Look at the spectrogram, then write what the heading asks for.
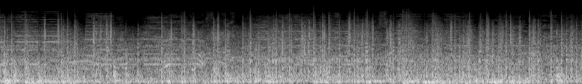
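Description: Fireworks finale barrage: many aerial shells bursting in quick succession, with continuous dense crackling and reports at a steady loud level.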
